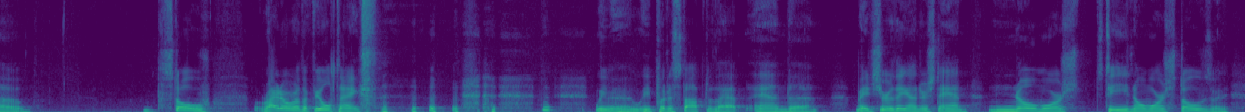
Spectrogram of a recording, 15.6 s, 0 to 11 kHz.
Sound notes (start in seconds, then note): 4.5 laughs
